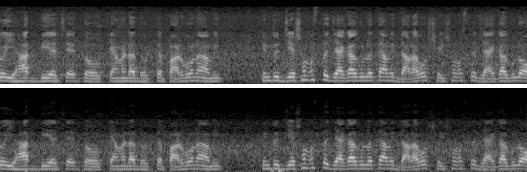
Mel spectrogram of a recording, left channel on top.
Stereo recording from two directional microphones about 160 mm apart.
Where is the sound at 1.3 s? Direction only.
40° left (ahead or behind).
